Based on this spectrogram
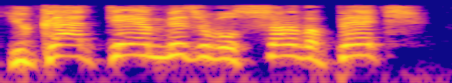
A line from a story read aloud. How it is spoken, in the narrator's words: He shouted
